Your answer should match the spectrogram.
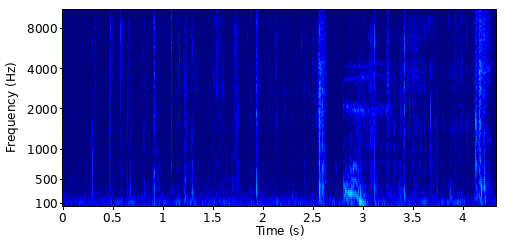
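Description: Aluminium foil wrapper being unwrapped by hand from a burger: a run of irregular crinkling and tearing crackles.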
